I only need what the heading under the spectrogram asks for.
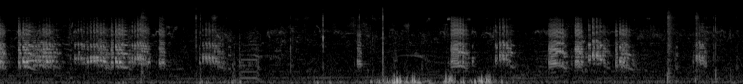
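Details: A huge flock of common cranes calling in flight gives loud, rolling, trumpeting calls in quick overlapping bursts, with low wind rumble underneath.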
